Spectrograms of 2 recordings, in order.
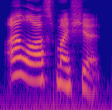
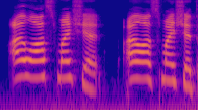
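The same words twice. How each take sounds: First: Said in the usual way. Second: Lost hit harder and higher; stress on lost. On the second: Real, not acted. Confessing to her viewers, leaning on lost. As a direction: lean on the word lost. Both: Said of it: "I'm gonna be honest".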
